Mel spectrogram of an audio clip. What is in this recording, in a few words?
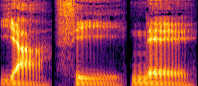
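"yathine", concatenated syllables; Affixing experiment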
